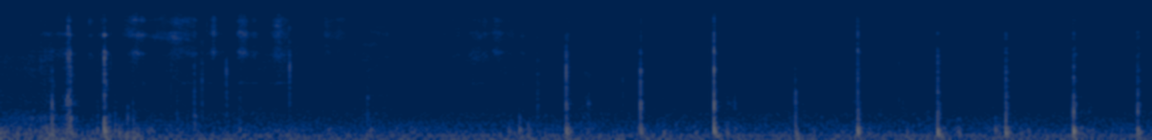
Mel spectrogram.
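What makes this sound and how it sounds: A wooden pointer scratches across and taps the metal studs on a black leather handbag. Dense, bright scratching and clicking in the first half gives way to separate, sharp metallic ticks over a quiet, steady low hum.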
